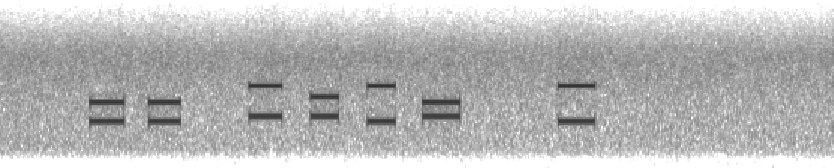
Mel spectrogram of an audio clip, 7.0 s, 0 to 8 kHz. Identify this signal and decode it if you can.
DTMF, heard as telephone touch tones, dialled by hand, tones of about 280 ms, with radio hiss and a squelch burst at the end. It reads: 77 D0C* C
